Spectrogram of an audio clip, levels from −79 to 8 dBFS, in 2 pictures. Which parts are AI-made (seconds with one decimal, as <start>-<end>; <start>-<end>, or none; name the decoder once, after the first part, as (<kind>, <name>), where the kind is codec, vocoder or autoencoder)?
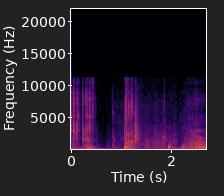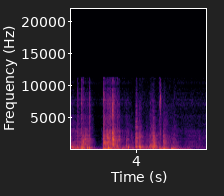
0.0-0.5 (codec, SNAC); 2.3-3.9; 4.8-5.4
